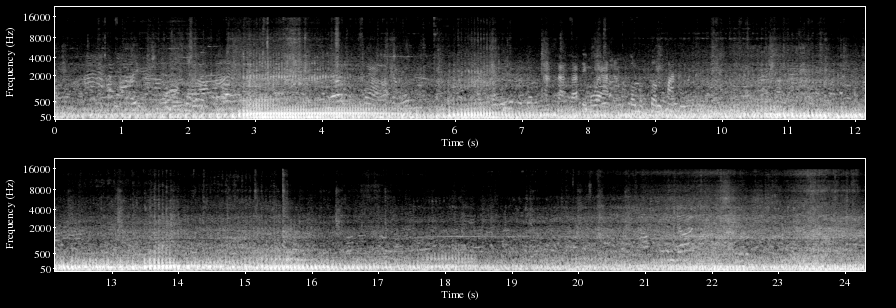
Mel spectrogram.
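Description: Busy street-market ambience: small motorbike scooters riding past close by, swelling louder around three to five seconds in and again about halfway through, over people talking all around.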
